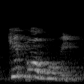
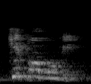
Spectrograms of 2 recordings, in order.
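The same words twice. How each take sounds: The two takes are said the same way.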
